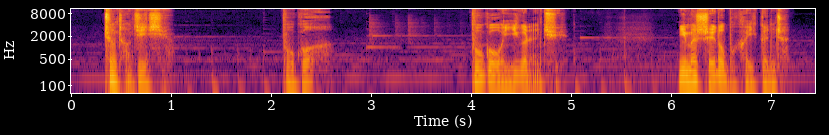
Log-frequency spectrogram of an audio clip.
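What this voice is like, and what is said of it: Low, deep voice. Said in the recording (Chinese): “低沉的声音说”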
